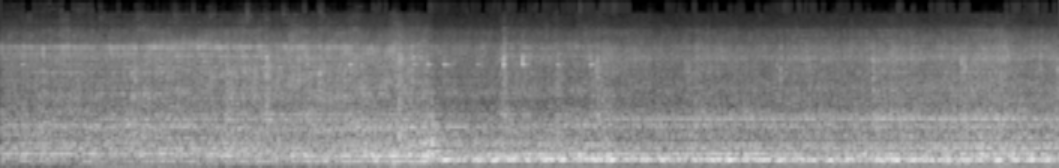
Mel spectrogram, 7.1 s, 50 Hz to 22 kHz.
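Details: Grizzly G1550 8x18 metal lathe, after oiling dry idler pulley: steady even motor and belt hum with light whir, no squeal or chatter; running smoothly.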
